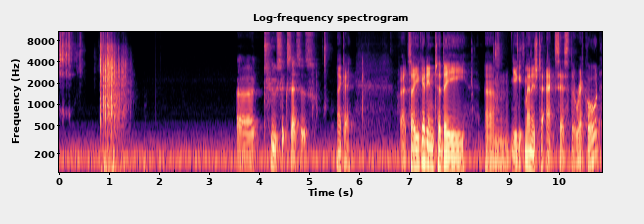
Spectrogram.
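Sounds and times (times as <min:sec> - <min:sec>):
panic or stress dice rolled onto a hard tabletop for a skill roll: 0:00.0 - 0:01.5
speech: 0:03.6 - 0:06.1, 0:06.8 - 0:10.8.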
